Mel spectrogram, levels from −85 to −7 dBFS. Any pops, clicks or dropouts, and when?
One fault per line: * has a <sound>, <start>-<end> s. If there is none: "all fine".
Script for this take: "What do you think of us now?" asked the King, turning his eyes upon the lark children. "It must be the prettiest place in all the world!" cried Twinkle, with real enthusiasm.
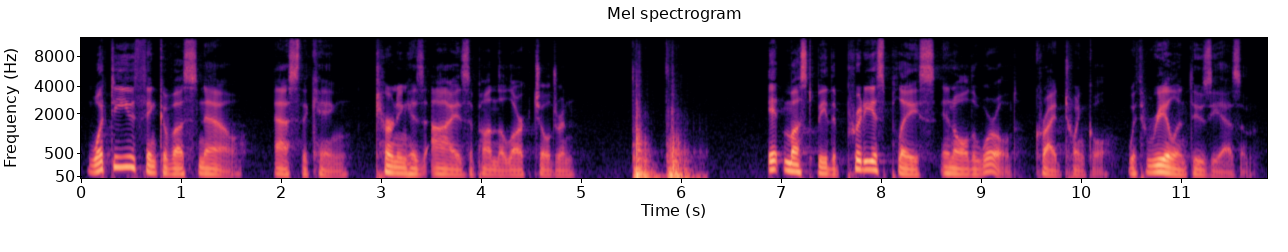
* has a thud, 5.5-6.3 s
